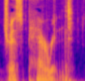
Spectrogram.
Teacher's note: 它的这个重音呢是在后面，就是在清辅音 p 它的上面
